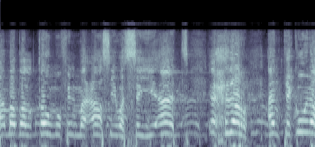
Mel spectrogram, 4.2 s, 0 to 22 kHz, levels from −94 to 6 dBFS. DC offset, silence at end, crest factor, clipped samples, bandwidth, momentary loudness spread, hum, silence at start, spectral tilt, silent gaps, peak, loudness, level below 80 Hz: under 0.1%; 0 s; 12 dB; under 0.1%; 13 kHz; 8 LU; none; 0 s; -1 dB/octave; none; 0 dBFS; -12 LUFS; -40 dBFS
